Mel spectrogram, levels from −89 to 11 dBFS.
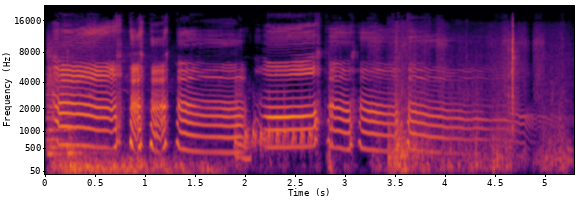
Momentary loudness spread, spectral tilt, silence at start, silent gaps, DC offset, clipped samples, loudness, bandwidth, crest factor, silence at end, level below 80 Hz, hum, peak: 15 LU; -1.5 dB/octave; 0 s; none; under 0.1%; under 0.1%; -17 LUFS; 19.5 kHz; 16 dB; 0 s; -42 dBFS; none; -2 dBFS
